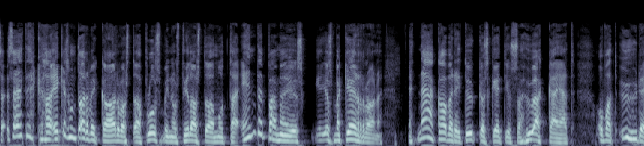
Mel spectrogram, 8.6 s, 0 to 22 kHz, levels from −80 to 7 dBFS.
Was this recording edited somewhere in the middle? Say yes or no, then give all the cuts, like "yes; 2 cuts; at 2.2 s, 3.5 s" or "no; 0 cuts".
no; 0 cuts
